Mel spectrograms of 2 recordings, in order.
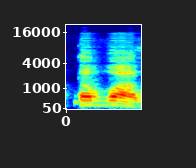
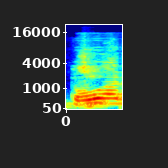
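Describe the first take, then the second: First: The first vowel is an 'a' sound. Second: The first vowel is an 'u' sound. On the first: The speaker calls it right. "तव्वा तव्वा जबर से" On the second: The speaker calls it wrong. "तुआ नहीं"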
